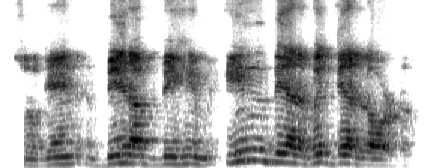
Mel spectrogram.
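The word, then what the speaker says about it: بِرَبِّهِمْ: Now Qari will pronounce this him because it's easy on the tongue. So again, bi rabbihim, in their, with their Lord.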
